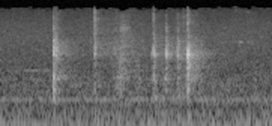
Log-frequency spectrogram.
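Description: A quick run of light clicks and taps, about six in just over a second, the last one the sharpest, from hands handling things at a kitchen counter.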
